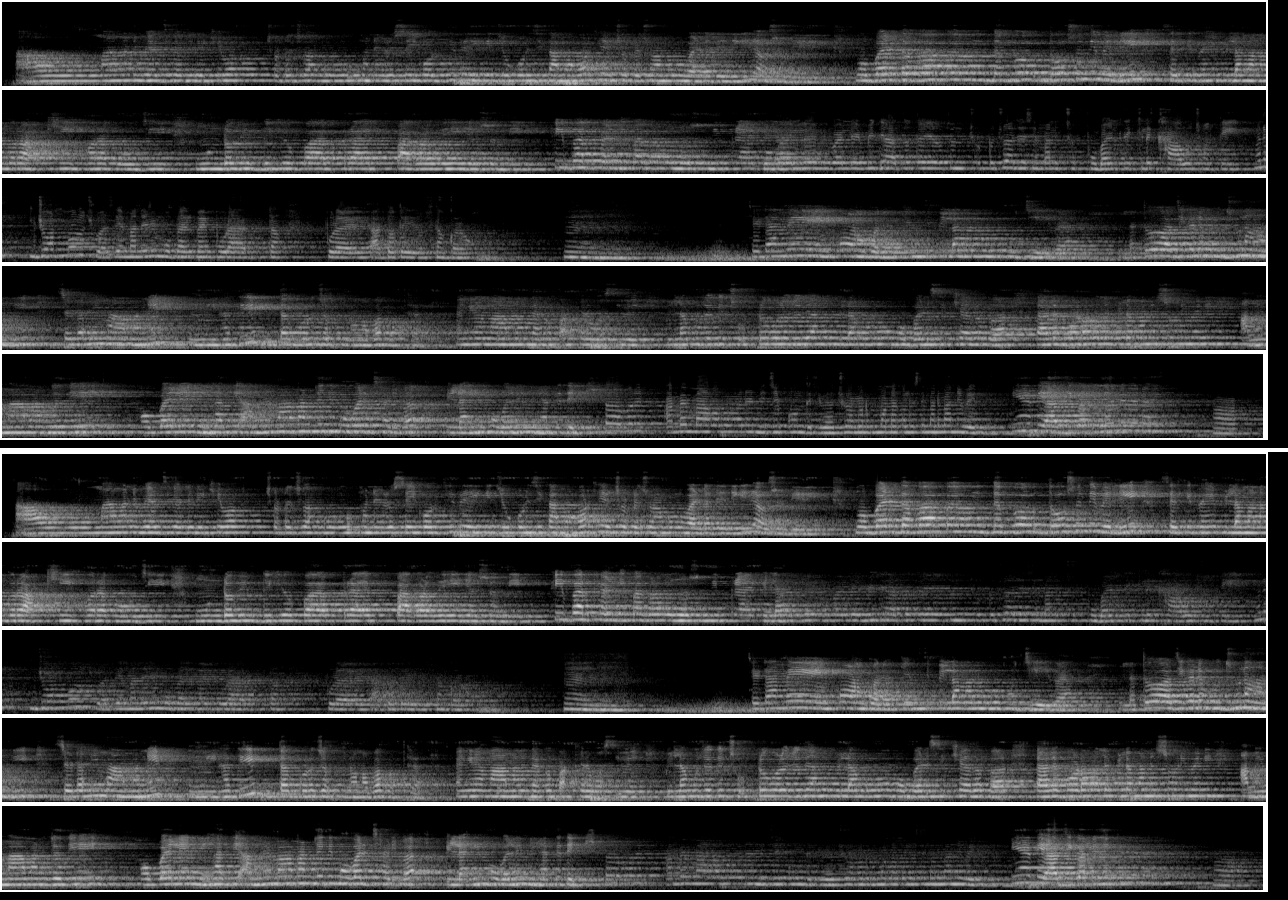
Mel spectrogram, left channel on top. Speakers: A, on the right; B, on the left.
A: ଆଉ ମା ମାନେ ବି ଏ ଆଜି କାଲି ଦେଖିବ ଛୋଟ ଛୁଆଙ୍କୁ ମାନେ <unintelligible> ରୋଷେଇ କରୁଥିବେ କି ଯେକୌଣସି କାମ କରୁଥିବେ ଛୋଟ ଛୁଆଙ୍କୁ ମୋବାଇଲ୍ ଟା ଦେଇଦେଇକି ଯାଉଚନ୍ତି ଆରି। ମୋବାଇଲ୍ ଦବା <unintelligible> ଦେବ ଦଉଚନ୍ତି ବୋଲି ସେଥିପାଇଁ ପିଲା ମାନଙ୍କର ଆଖି ଖରାପ୍ ହଉଚି ମୁଣ୍ଡ ବି ଦେଖିବ ପା ପ୍ରାୟ ପାଗଳ ବି ହେଇଯାଉଚନ୍ତି ଫି ଫାୟାର୍ ଖେଳିକି ପାଗଳ ହେଇଯାଉଚନ୍ତି ପ୍ରାୟ ପି
B: ମୋବାଇଲିରେ-ମୋବାଇଲିରେ ଏମତି ଆଦତ୍ ହେଇଯାଉଚନ୍ତି <unintelligible> ଛୋଟ ଛୁଆ ଯେ ସେମାନେ <unintelligible> ମୋବାଇଲ୍ ଦେଖିଲେ ଖାଉଛନ୍ତି ମାନେ ଜନ୍ମରୁ ଛୁଆ ସେମାନେ ବି ମୋବାଇଲି ପାଇଁ ପୁରାତ ପୁରା ଆଦତ୍ ହେଇଯାଉଚି ତାଙ୍କର।
A: ହୁଁ।
B: <inaudible>
A: ସେଇଟା ଆମେ କଣ କରିବା କେମ୍ତି ପିଲାମାନଙ୍କୁ ବୁ ଝେଇବା ପିଲା ତ ଆଜିକାଲି ବୁଝୁନାହାଁନ୍ତି ସେଇଟା ହିଁ ମା ମାନେ ନିହାତି ତାଙ୍କର ଯତ୍ନ ନେବା କଥା କାହିଁକିନା ମା ମାନେ ତାଙ୍କ ପାଖରେ ବସିବେ ପିଲାଙ୍କୁ ଯଦି ଛୋଟବଳେ ଯଦି ଆମେ ପିଲାଙ୍କୁ ମୋବାଇଲି <unintelligible> ଶିକ୍ଷା ଦବା ତାହଲେ ବଡ ହେଲେ ପିଲାମାନେ ଶୁଣିବେନି। ଆମେ ମା
B: ହଁ
A: ମାନେ ଯଦି
B: ନିହାତି।
A: ମୋବାଇଲି ନିହା ତି ଆମେ ମା ମାନେ ଯଦି ମୋବାଇଲ୍ ଛାଡିବା, ପିଲା ହିଁ ମୋବାଇଲି ନିହାତି ଦେ
B: ତାପରେ ଆମେ ମା ବାପା ମାନେ ନିଜେ ଫୋନ୍ ଦେଖିବା ଛୁଆ ମାନଙ୍କୁ ମନା କଲେ ସେମାନେ ମାନିବେକି
A: ନିହାତି ଆଜିକାଲି
B: ମାନିବେ ନାହିଁ ହଁ।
